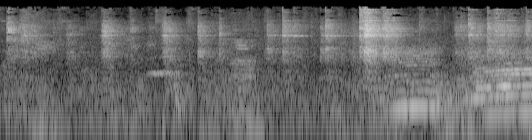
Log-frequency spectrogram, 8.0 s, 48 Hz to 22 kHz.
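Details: Cattle at a large farm collection in Dhaka, Bangladesh, offered for Qurbani Eid 2024. A single drawn-out moo rises near the end, over steady clattering, knocking and background chatter.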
